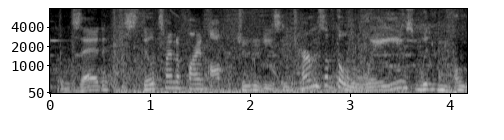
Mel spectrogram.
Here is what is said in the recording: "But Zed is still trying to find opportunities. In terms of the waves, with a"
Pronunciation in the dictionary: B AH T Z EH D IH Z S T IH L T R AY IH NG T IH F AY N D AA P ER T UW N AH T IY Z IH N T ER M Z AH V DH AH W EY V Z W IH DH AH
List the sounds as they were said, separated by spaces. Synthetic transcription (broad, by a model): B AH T Z EH D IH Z S T IH L T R AY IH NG T IH F AY N D AA P ER T UW N AH T IY Z IH N T ER M Z AH V DH AH W EY V Z W IH DH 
